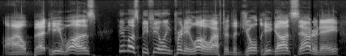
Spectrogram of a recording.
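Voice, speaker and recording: Hearty booming tycoon as a man reads him, teasing, bright crisp tone, dry sound. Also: very animated, moderate pace, no echo, muffled recording. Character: bluff wealthy middle-aged male tycoon.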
